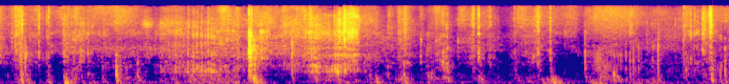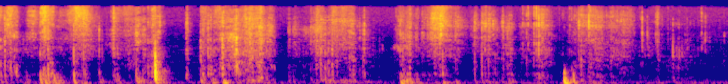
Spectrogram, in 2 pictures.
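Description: Paper rustling and crinkling as a large paper wall calendar is handled and turned over, with scattered sharp taps and clicks.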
